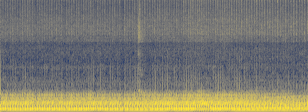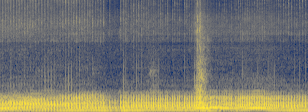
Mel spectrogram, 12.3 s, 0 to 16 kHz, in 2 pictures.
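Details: Rebuilt Yamaha YFZ450 quad, first ride with no choke: the loud single-cylinder runs lumpy and uneven and stumbles midway. The owner suspected jetting and planned to pull the carb and rejet, then found the fuel petcock was never turned on.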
